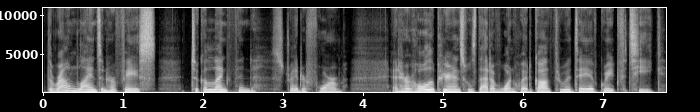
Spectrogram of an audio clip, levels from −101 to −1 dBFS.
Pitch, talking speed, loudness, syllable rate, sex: 205 Hz, 215 wpm, -19 LUFS, 6.0 syllables/s, female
